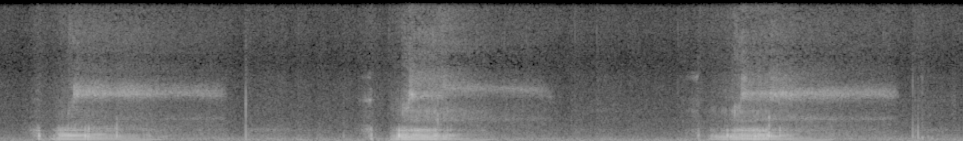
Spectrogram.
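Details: Girl snoring: three long, coarse, rattling snores on the in-breath over twelve seconds, about one every four seconds, with quiet pauses between.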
